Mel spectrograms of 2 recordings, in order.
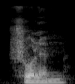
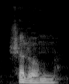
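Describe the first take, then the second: First: It is said in a Yiddish pronunciation. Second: It is said in a modern Hebrew pronunciation. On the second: "Hebreo moderno"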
